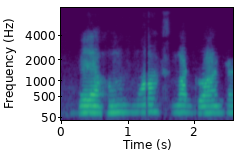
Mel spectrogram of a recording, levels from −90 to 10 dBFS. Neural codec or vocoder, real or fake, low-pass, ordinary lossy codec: codec, 16 kHz, 2 kbps, FreqCodec, smaller model; fake; 7.2 kHz; MP3, 48 kbps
